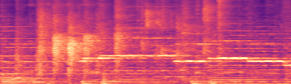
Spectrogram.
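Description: Enka karaoke backing track in an instrumental passage without singing: a melody line of long held notes over the band, with a few percussion hits about a second in.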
